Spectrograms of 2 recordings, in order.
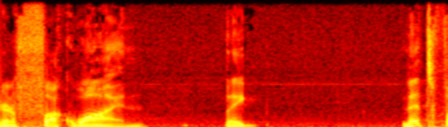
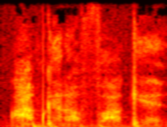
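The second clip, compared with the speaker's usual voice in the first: breathy whisper spoken straight into the mic; whisper demo; 12 dB quieter than usual. Shown as a demonstration. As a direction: whisper it close to the microphone. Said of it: "How'd I do it?".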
